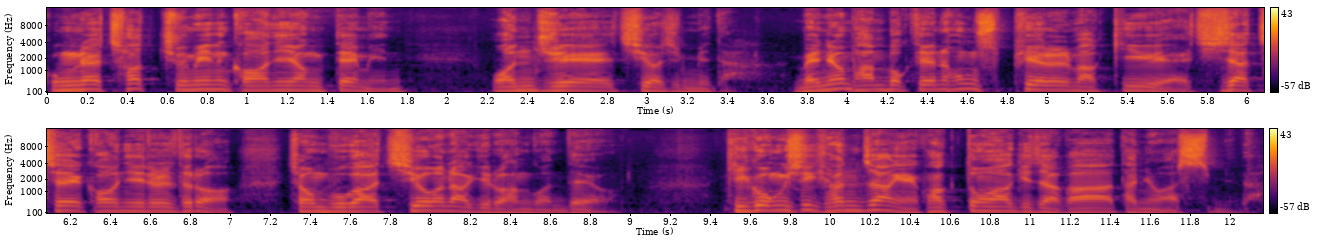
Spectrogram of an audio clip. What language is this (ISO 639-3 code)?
kor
